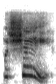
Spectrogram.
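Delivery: high and desperate; a boy begging for his sister's life; desperately. A narrator's reading. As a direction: plead in desperation. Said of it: "Jed said desperately".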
